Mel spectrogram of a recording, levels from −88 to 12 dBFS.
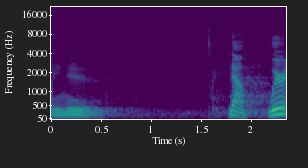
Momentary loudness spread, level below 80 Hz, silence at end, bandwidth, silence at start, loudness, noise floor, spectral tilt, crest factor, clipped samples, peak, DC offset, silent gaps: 14 LU; -82 dBFS; 0 s; 8 kHz; 0 s; -35 LUFS; -74 dBFS; -8 dB/octave; 20 dB; under 0.1%; -14 dBFS; under 0.1%; none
